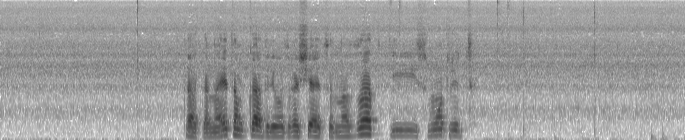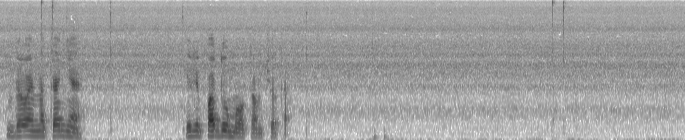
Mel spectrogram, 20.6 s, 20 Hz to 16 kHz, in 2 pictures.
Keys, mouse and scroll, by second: 5.8 click, 6.7 r, 7.9-8.9 middle drag, 8.9-9.5 scroll down 1, 9.8 r, 11.3-11.9 middle drag, 13.2-14.9 middle drag, 15.9 r.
